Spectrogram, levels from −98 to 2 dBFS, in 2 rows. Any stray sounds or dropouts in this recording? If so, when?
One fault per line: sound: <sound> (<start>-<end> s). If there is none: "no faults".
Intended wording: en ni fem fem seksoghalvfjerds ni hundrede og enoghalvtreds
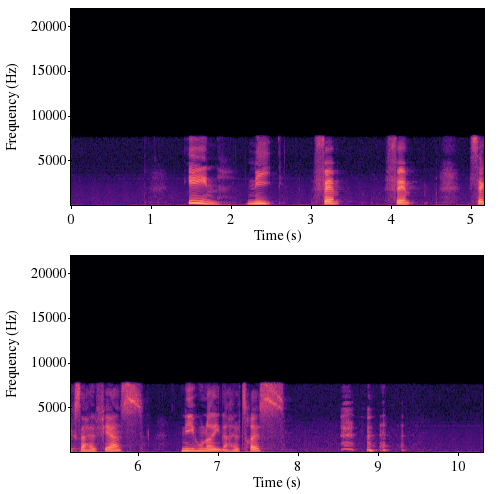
sound: laugh (8.5-9.4 s)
